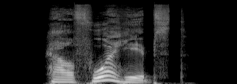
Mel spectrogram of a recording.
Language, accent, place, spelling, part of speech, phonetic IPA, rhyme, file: German, Germany, Berlin, hervorhebst, verb, [hɛɐ̯ˈfoːɐ̯ˌheːpst], -oːɐ̯heːpst, De-hervorhebst.ogg
- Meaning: second-person singular dependent present of hervorheben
